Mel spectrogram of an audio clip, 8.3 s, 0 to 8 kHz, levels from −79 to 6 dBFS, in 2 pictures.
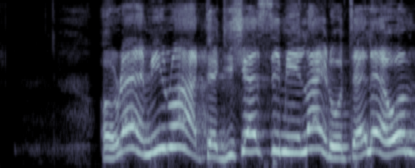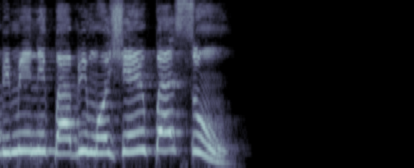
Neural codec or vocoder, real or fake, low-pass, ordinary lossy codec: none; real; none; none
